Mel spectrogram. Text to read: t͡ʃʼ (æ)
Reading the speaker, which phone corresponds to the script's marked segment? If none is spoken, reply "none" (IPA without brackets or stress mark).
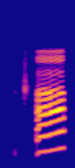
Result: ɐ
